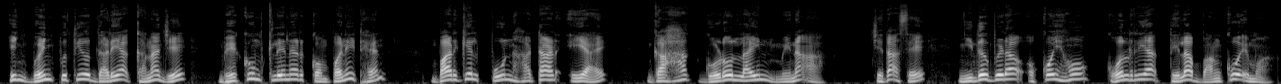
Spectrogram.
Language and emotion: Santali, surprised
